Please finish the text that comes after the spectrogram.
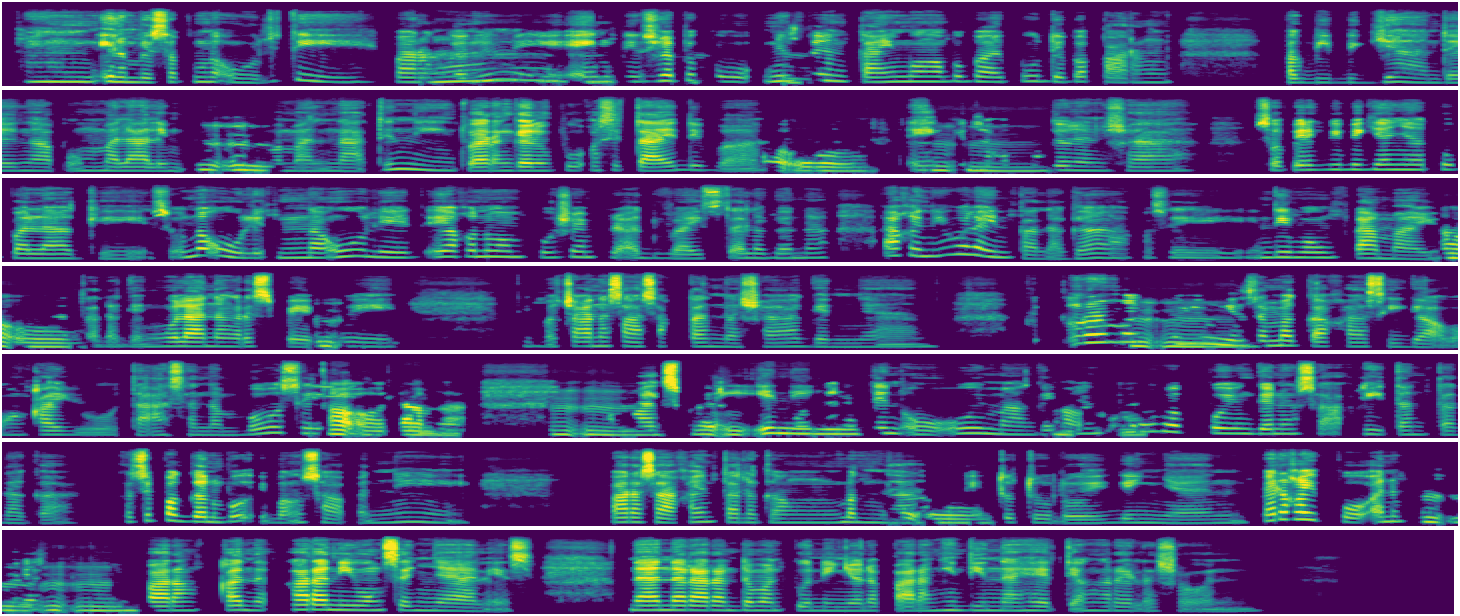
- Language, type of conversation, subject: Filipino, unstructured, Ano ang mga palatandaan na panahon na para umalis ka sa isang relasyon?
- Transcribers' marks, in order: static; unintelligible speech; distorted speech; tongue click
